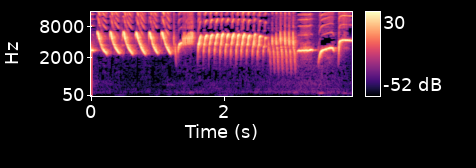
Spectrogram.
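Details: Canary song used to set off other canaries: rapid series of downslurred notes, a dense rattling trill, a buzzy stuttered burst and a few drawn-out whistled notes.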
